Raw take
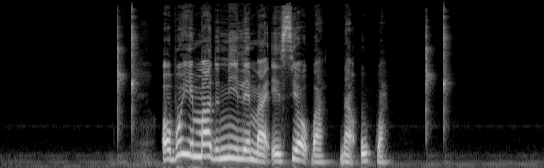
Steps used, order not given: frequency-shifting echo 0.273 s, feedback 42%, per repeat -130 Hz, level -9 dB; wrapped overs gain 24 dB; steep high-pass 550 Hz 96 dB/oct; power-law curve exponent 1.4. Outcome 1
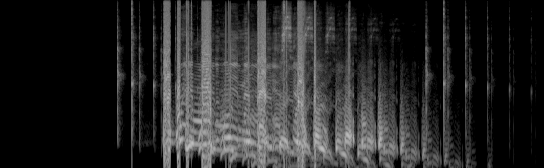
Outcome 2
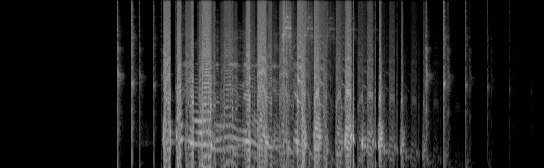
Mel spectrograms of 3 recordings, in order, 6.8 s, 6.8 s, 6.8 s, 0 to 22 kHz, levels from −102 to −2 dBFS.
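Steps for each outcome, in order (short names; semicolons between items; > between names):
power-law curve > steep high-pass > frequency-shifting echo > wrapped overs; steep high-pass > wrapped overs > frequency-shifting echo > power-law curve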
